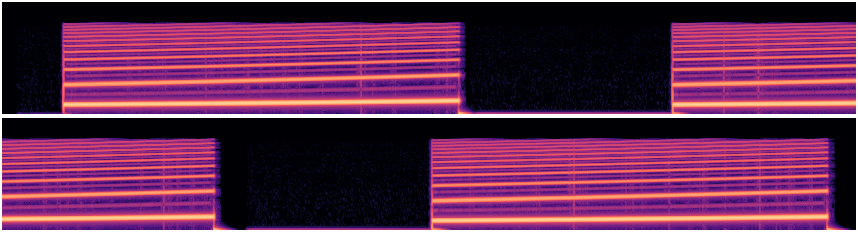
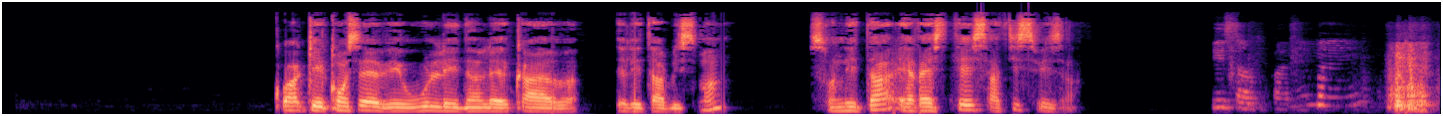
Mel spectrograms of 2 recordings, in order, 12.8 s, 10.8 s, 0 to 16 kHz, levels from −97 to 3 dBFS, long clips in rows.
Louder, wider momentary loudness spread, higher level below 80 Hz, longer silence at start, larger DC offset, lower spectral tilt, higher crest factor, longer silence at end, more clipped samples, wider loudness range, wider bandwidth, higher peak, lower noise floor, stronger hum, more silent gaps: first, -10 LUFS vs -15 LUFS; second, 3 LU vs 21 LU; first, -44 dBFS vs -56 dBFS; second, 0.45 s vs 2.05 s; neither; about the same, -2.5 dB/octave vs -3 dB/octave; second, 4 dB vs 18 dB; about the same, 0.15 s vs 0.05 s; neither; about the same, 3 LU vs 3 LU; second, 8 kHz vs 11.5 kHz; second, -8 dBFS vs 0 dBFS; second, -78 dBFS vs -88 dBFS; neither; neither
